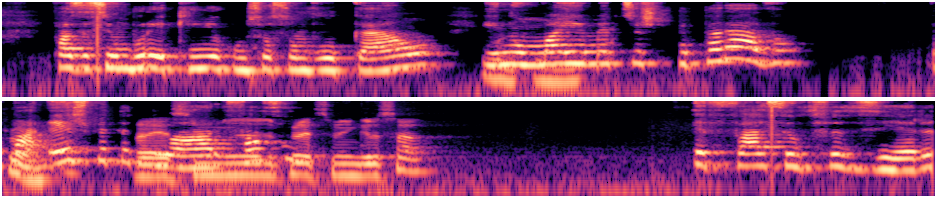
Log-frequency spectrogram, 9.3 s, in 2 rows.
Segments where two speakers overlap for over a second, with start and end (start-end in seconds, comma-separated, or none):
4.7-6.3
